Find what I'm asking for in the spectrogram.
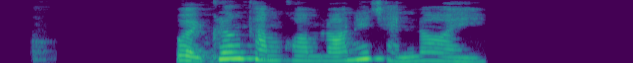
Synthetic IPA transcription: pɤː˨˩t̪̚kʰɾɯ˥˩əŋt̪ʰa˧mkʰwaː˧mɾɔː˦˥nha˥˩jt͡ɕʰa˦˥nːɔ˨˩j

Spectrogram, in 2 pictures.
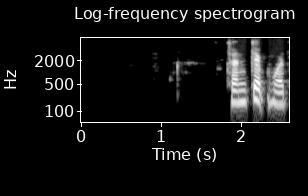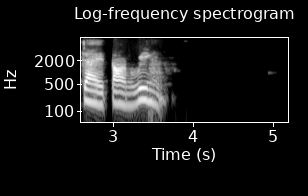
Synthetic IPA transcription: t͡ɕʰa˦˥nt͡ɕe˨˩p̚ɦu˩˦ɐt͡ɕa˨˧jt̪ɔː˨˩nwi˥˩ŋ

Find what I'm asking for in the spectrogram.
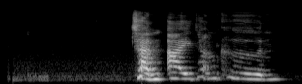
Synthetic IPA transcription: t͡ɕʰa˦˥nʔa˧jt̪ʰa˦˥ŋkʰɯː˧n

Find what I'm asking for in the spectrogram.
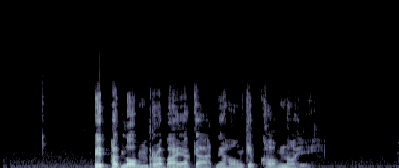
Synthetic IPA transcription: pi˨˩t̪̚pʰa˦˥t̪̚lo˧mɾa˧baː˧jʔaː˧ka̰ː˨˩t̪̚na˧jɦɔ˥˩ŋke˨˩p̚kʰɔː˩˦ŋnɔ˨˩j

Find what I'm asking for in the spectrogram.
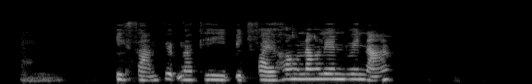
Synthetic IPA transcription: ʔiː˨˩k̚saː˩˦msi˨˩p̚naː˧t̪ʰiː˧pi˨˩t̪̚fa˧jɦɔ˥˩ŋna˥˩ŋle˥˩˨ndu˥˩əjna˦˥

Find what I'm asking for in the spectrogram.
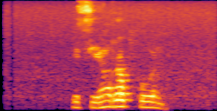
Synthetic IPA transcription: pi˨˩t̪̚si˨˩˦ə˦ŋɾo˦˥p̚ku˧ən

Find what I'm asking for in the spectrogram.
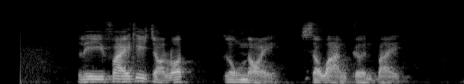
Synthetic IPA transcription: liː˧fa˦˧jt̪ʰiː˥˩t͡ɕɔː˨˩ɾlo˦˥t̪̚ | lo˧ŋnɔ̰˨˩j | sa˧wa̰ː˨˩ŋkɤː˧npa̰˧j

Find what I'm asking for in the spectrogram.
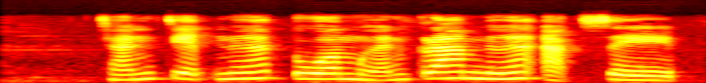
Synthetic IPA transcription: t͡ɕʰa˦˥nt͡ɕe˨˩p̚nɯ˦˥ɐt̪u˧ɐmɯ˩˦ənklaː˥˩mnɯ˦˥ɐʔa˨˩k̚seː˨˩p̚

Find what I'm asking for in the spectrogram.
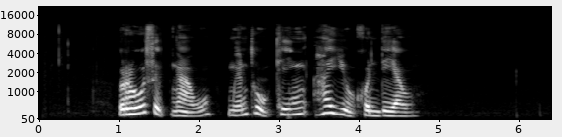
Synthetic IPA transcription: ɾuː˦˥sɯ˨˩k̚ŋa˩˦w | mɯ˩˦ənt̪ʰuː˨˩k̚t̪ʰi˦˥ŋɦa˥˩jːuː˨˩kʰo˧ndi˧əw

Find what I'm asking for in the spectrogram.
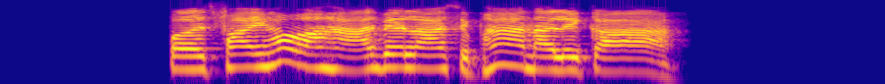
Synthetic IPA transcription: pɤː˨˩t̪̚fa˧jkʰa˥˩wʔaː˧ɦaː˩˦nweː˧laː˧si˨˩p̚haː˥˩naː˧li˧kaː˧

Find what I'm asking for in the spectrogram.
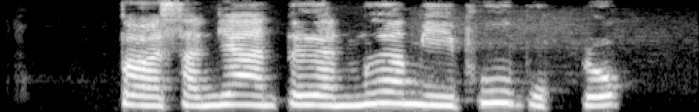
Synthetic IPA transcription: pɤː˨˩t̪̚sa˩˦njaː˧nt̪ɯ˧ənmɯ˥˩ɐəmiː˧pʰuː˥˩bu˨˩k̚ɾu˦˥p̚

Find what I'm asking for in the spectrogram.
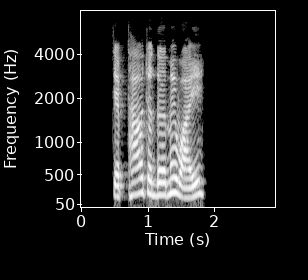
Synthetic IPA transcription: t͡ɕe˨˩p̚t̪ʰaː˦˥wt͡ɕo˧ndɤː˧nma˥˩jwa˩˦j

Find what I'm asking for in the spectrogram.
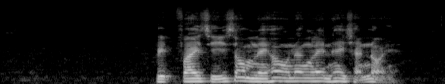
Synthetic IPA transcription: pi˨˩t̪̚fa˧jsiː˩˦sɔ˥˩mna˧jɦɔ˥˩ŋna˥˩ŋle˥˩nɦa˥˩jt͡ɕʰa˦˥nːɔ˨˩j

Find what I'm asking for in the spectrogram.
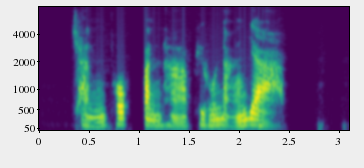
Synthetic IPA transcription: t͡ɕʰa˦˥npʰo˦˥pːa˧nɦaː˩˦pʰi˩˦wna˩˦ŋjaː˨˩p̚

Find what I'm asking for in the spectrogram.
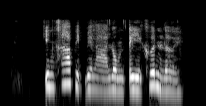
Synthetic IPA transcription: ki˧nkʰaː˥˩pʰi˨˩t̪̚weː˧laː˧lo˧mt̪iː˧kʰɯ˥˩nlɤː˧j

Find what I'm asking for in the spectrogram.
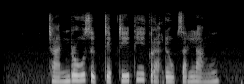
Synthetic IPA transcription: t͡ɕʰa˦˥nɾuː˦˥sɯ˨˩k̚t͡ɕe˨˩p̚t͡ɕi˦˥t̪ʰːiː˥˩kɾa˨˩duː˨˩k̚sa˩˦˥nla˩˦ŋ

